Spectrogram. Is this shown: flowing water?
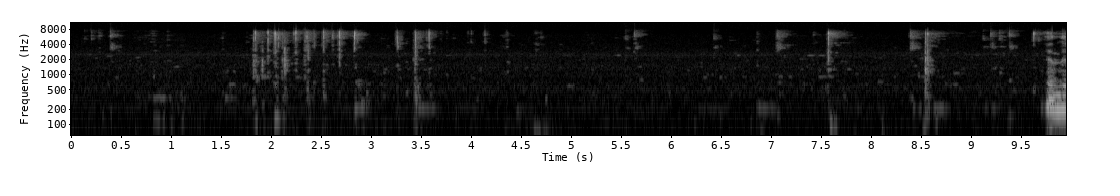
no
